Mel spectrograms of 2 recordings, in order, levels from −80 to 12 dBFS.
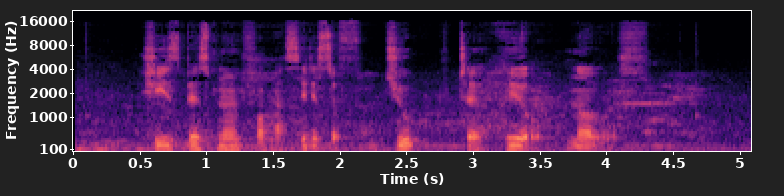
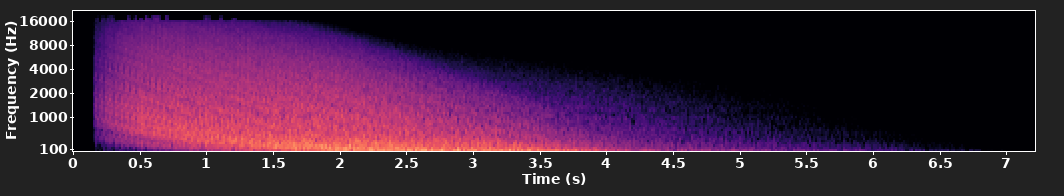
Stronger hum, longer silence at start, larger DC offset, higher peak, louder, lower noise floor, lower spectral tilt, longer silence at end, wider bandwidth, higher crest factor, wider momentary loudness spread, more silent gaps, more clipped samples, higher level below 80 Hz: neither; second, 0.05 s vs 0.2 s; neither; about the same, -2 dBFS vs 0 dBFS; second, -20 LUFS vs -14 LUFS; second, -41 dBFS vs -75 dBFS; second, -4 dB/octave vs -6 dB/octave; second, 0 s vs 2.85 s; about the same, 16.5 kHz vs 17.5 kHz; first, 20 dB vs 14 dB; about the same, 16 LU vs 15 LU; neither; neither; second, -44 dBFS vs -20 dBFS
